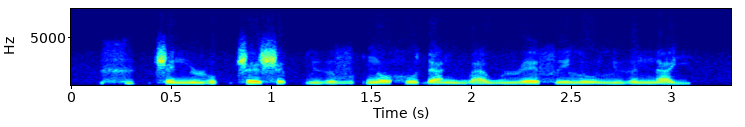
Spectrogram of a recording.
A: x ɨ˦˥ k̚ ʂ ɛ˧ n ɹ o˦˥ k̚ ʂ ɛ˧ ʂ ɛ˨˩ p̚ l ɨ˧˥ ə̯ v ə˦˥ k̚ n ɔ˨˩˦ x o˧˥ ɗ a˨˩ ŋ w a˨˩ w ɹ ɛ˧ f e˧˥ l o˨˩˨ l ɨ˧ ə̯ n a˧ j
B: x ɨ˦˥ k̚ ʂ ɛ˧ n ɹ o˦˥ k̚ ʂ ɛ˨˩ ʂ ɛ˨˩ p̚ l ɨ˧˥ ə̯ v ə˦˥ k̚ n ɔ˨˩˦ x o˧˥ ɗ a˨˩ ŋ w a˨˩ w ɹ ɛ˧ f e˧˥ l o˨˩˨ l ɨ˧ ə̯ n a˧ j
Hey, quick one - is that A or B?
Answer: A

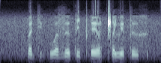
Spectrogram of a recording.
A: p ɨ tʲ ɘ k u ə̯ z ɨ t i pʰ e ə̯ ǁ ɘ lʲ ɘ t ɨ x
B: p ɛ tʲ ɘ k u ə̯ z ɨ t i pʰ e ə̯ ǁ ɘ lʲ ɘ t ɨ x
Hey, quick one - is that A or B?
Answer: B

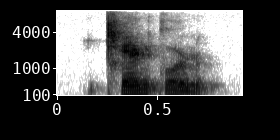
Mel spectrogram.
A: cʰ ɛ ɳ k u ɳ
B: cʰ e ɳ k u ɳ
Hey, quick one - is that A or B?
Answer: B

